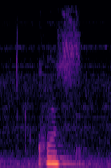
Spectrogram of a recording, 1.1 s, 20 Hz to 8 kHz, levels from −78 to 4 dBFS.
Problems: constant background noise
